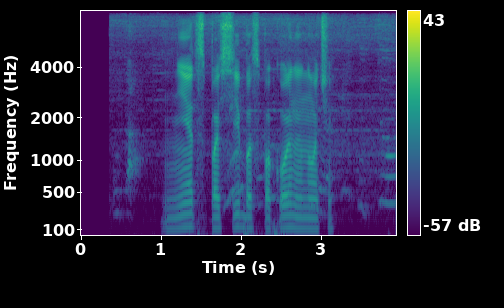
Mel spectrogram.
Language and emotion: Russian, neutral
